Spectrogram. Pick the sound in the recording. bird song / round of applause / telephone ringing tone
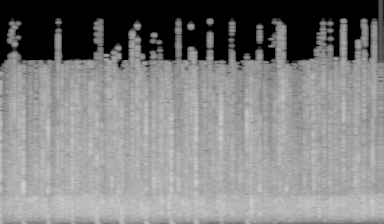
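round of applause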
